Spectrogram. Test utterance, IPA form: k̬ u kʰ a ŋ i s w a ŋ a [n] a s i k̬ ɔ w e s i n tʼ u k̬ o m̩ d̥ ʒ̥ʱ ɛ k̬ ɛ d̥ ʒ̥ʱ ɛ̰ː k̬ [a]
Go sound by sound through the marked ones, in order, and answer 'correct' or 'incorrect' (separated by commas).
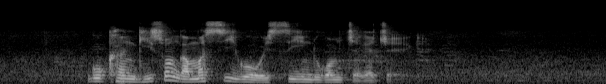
incorrect, incorrect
